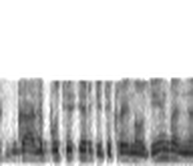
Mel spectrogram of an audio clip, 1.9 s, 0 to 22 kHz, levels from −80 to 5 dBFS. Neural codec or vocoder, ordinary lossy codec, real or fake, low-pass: none; MP3, 24 kbps; real; 3.6 kHz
